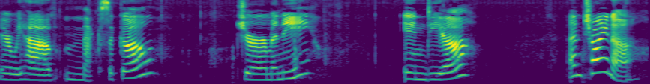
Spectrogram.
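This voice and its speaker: An American woman reading a picture book aloud to young children, in a deliberate, sing-song teacher's delivery with emphasized words. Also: fairly high pitch, animated, sharp tone. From United States. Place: small indoor room with racks of hanging clothes.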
